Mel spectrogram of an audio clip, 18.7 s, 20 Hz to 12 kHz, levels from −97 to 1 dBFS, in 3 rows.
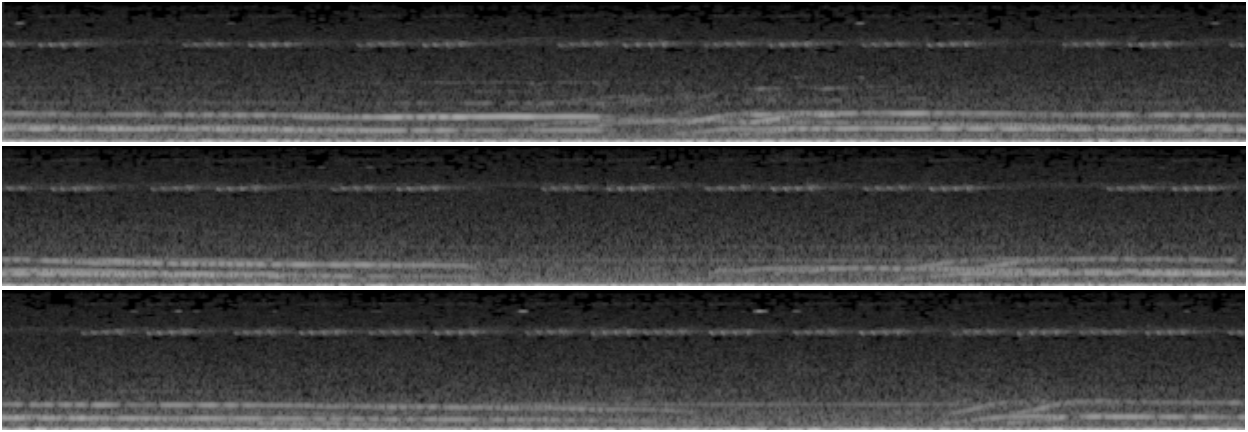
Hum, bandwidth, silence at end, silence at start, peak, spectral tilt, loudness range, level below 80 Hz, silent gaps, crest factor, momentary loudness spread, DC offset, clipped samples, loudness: none; 7.4 kHz; 0 s; 0 s; -16 dBFS; -6 dB/octave; 4 LU; -34 dBFS; none; 12 dB; 5 LU; under 0.1%; under 0.1%; -42 LUFS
